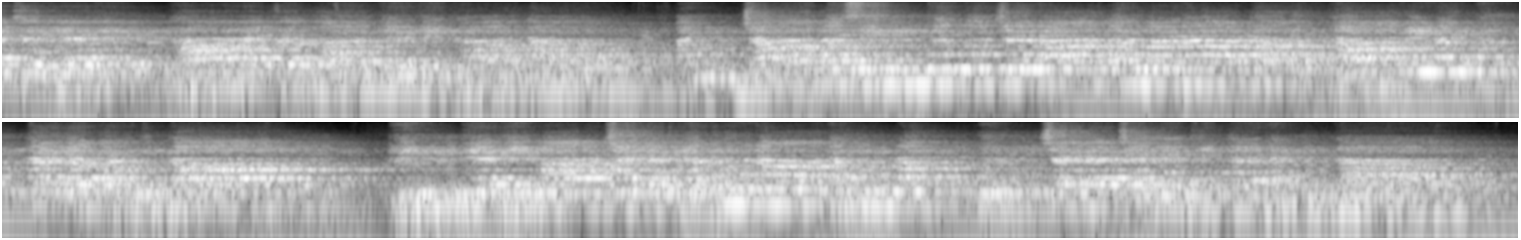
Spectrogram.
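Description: A choir singing what is most likely a national anthem, in long held phrases with brief pauses between lines.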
